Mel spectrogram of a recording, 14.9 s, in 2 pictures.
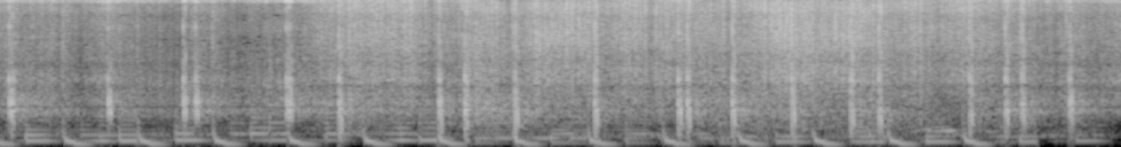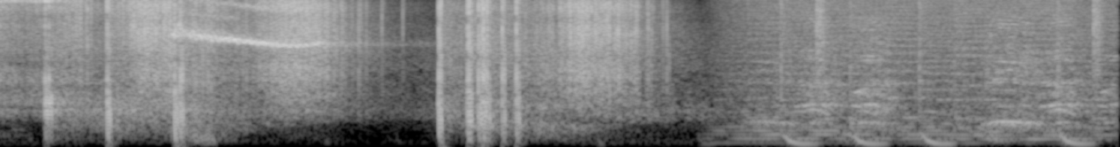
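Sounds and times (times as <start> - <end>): steady crackling: 0.0 - 9.0
fireworks cake firing: 0.0 - 12.1
falling whistle: 8.6 - 10.1.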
